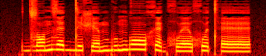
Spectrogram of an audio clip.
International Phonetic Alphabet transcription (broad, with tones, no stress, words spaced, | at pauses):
d͡zɔ˧nzɛ˦ɡ dɪ˧ʃɛ˨ mbu˧ŋɡɔː˦ xɛ˦˨ɡχʷɛː˨ χʷɛ˧tʰɛː˨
